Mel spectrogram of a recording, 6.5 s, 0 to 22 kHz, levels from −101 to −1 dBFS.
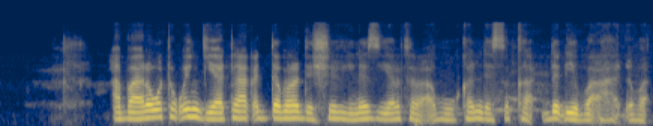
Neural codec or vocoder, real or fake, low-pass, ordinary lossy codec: codec, 24 kHz, 6 kbps, HILCodec; fake; none; none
